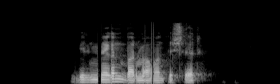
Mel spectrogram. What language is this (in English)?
Bashkir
